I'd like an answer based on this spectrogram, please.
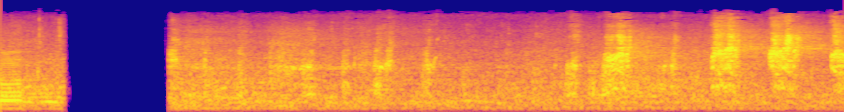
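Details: Hungry baby monkey Leo crying and begging its mother for milk: after a short gap come rough, rising bursts of high squealing cries that grow louder toward the end, over a steady rustling background.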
